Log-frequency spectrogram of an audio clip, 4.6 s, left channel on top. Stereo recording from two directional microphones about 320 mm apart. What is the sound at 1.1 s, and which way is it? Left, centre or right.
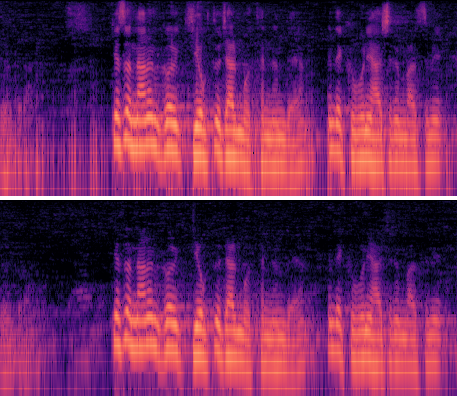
A man's voice, left.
